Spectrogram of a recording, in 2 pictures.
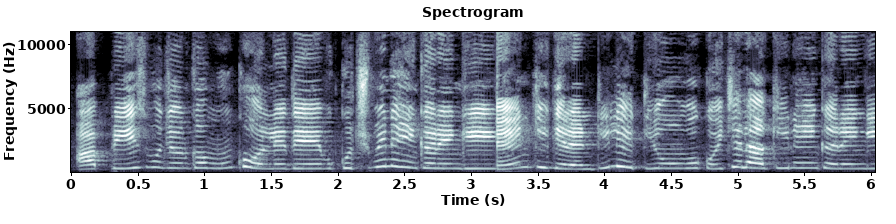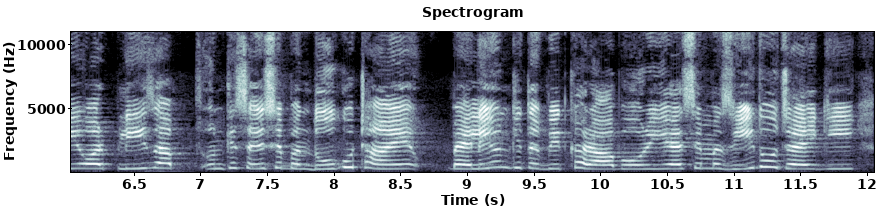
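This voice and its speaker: A woman's voice: extremely high pitch, normal speed, few pauses, a bit bright, a little hiss or hum. Woman voicing a polite, pleading flight attendant.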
